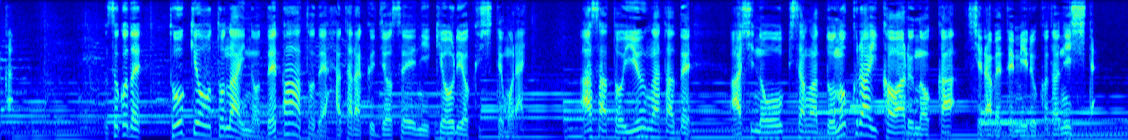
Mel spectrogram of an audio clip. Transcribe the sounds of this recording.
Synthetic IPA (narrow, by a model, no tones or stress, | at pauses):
ka | so̞ko̞d̪e̞ | t̪o̞ːkʲo̞ːt̪o̞naino̞̰d̪e̞paːt̪o̞d̪e̞hat̪aɾakɯ̟d͡ʑo̞se̞ːɲ̟ikʲo̞ːɾʲo̞kɯ̟̥ɕi̥t̪e̞mo̞̰ɾa̰i | asat̪o̞jɯ̟ːŋat̪ad̪e̞ | aɕino̞oːpʲi̥saŋad̪o̞no̞kɯ̟ɾaikaβaɾɯ̟no̞kaɕiɾabe̞t̪e̞mʲiɾɯ̟ko̞t̪o̞ɲ̟iɕi̥t̪ḁ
